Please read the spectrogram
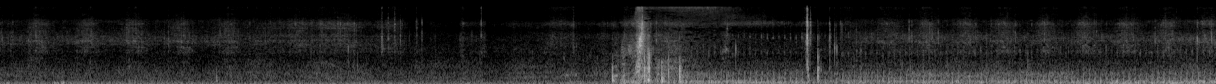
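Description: Small spinning fishing reel being cranked to retrieve a lure: a soft rhythmic ticking over a steady hiss of wind and water, which fades after about four seconds. About six seconds in there is a loud knock with a rustle, and a sharp click about two seconds later.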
